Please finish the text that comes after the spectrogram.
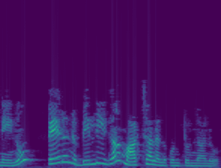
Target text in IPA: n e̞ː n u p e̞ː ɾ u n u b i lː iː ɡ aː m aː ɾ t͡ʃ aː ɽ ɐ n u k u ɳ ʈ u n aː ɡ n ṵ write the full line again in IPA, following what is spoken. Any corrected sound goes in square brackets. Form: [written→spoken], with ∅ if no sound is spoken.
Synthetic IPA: n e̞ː n u p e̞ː ɾ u n u b i lː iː ɡ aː m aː ɾ t͡ʃ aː [ɽ→l] ɐ n u k u ɳ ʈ u [n→nː] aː [ɡ→∅] n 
